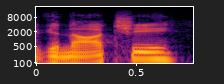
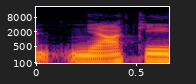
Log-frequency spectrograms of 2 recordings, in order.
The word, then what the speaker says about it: gnocchi: it's no nookie yeah I don't think the G is a part of it no I don't say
